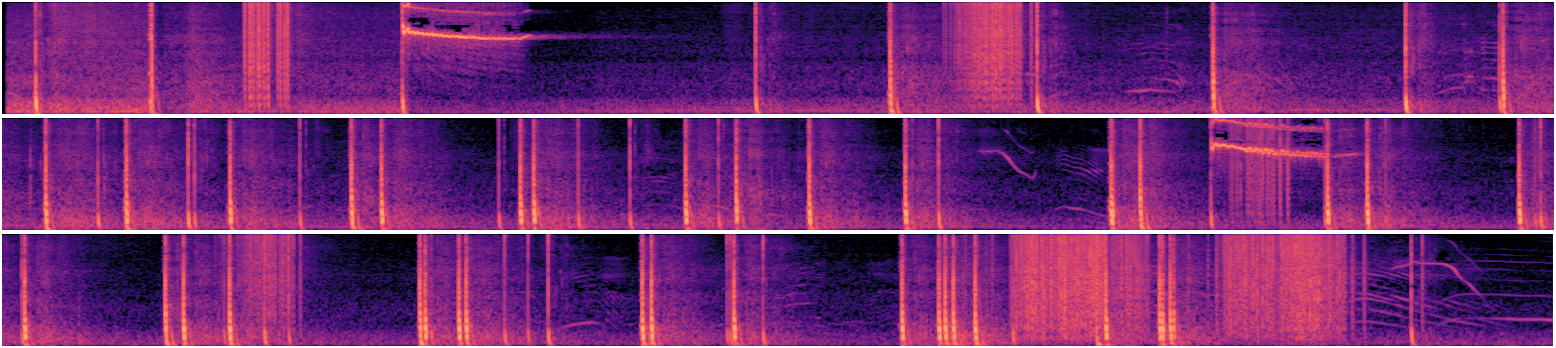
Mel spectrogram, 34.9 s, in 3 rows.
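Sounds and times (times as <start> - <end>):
fireworks banging: 0.0 - 2.4, 6.6 - 8.0, 9.0 - 9.6, 10.5 - 19.2, 19.9 - 25.6, 26.3 - 29.3, 29.9 - 34.3
firework crackling: 0.0 - 4.2, 6.6 - 8.0, 10.5 - 19.3, 19.9 - 34.9
firework hiss: 0.1 - 4.0, 6.6 - 7.9, 23.0 - 25.6, 30.0 - 34.2
whistling firework: 3.0 - 4.7, 18.5 - 19.5, 20.1 - 22.2, 30.2 - 34.9.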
